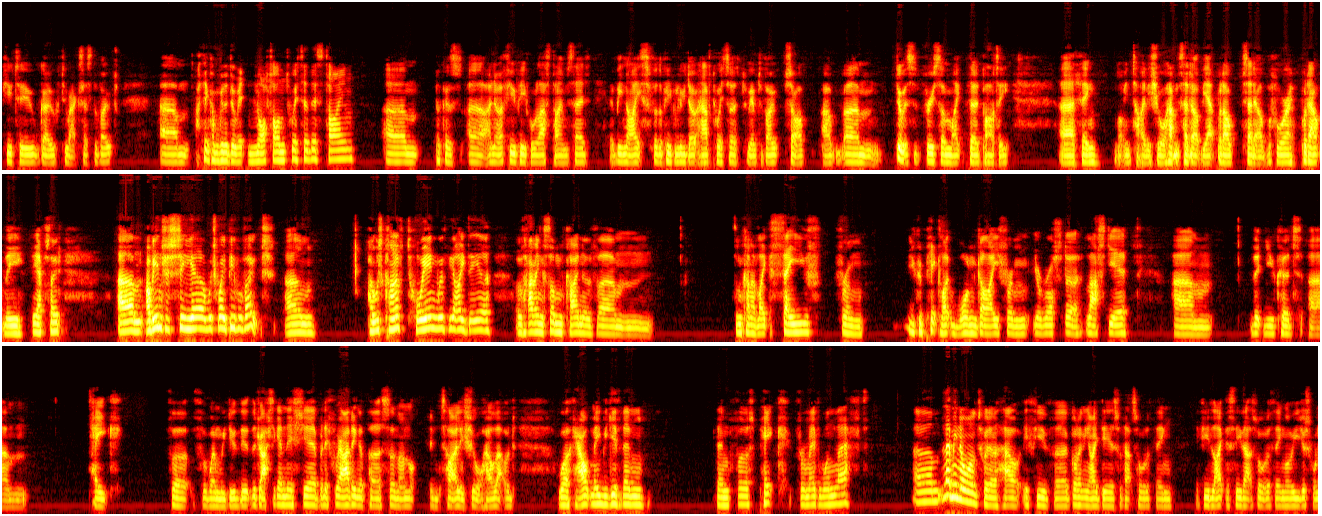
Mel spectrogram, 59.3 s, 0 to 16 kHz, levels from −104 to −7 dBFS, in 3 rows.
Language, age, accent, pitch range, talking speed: English, 10-29, British, 120-145 Hz, 195 wpm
